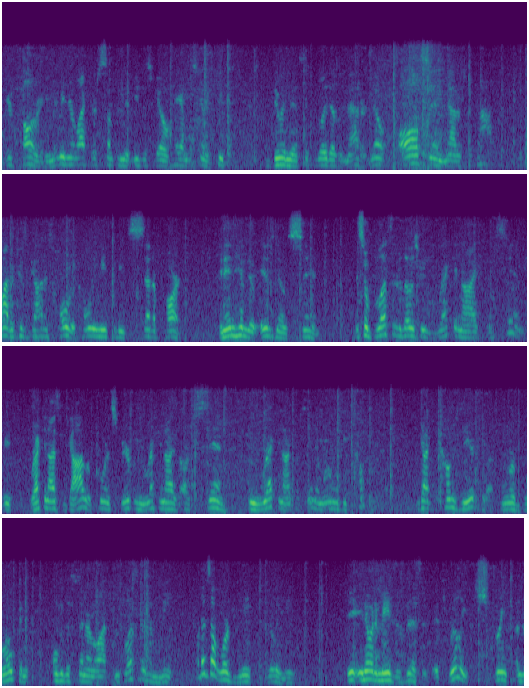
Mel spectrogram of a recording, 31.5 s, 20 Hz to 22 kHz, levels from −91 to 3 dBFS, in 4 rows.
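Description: Across the whole clip the room noise, which sits about 10 dB below the speech, drains away between phrases and swells back under them. These are noise suppressor artifacts: frame by frame, bands judged to be steady noise are pulled down by about 21 dB.

Speech cut by the noise suppressor is heard in six stretches: 0 to 3.35 s, 3.95 to 10.56 s, 11.11 to 12.62 s, 13.17 to 21.4 s, 21.96 to 28.04 s, and 29.48 s to the end. In each, soft consonants, word endings and quieter syllables sound swallowed or faint, dipping by about 20 to 22 dB. The suppressor mistook these parts of the speech for noise and turned them down with the background. Within those spans the affected parts add up to roughly 2 s, 3 s, half a second, 4 s and 3 s respectively.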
